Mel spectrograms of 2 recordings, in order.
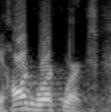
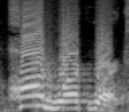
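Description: First: Said in the usual way. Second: Hard work works said very slowly, each word weighted; slow emphatic motto. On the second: Shown as a demonstration. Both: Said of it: "that's my favorite thing to say".

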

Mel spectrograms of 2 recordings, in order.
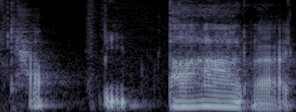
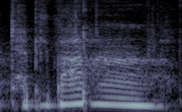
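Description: First: Breathy whispered name, drawn out; whispering. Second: The name squeaked up high; high squeaky voice. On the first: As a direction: whisper it slowly, lovingly. Savoring the animal name. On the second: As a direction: pop it up into a squeak. Repeating the animal name. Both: Pretend.

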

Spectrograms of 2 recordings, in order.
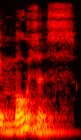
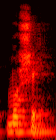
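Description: First: Anglicized Moses, ending in a sounded S; English pronunciation. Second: Hebrew-style Moshe, open ending with no final S; Hebrew pronunciation. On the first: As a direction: say Moses as MOH-ziz. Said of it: "And we say Moses". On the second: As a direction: say Moshe as moh-SHEH. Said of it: "when in Hebrew we say Moshe". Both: Shown as a demonstration.

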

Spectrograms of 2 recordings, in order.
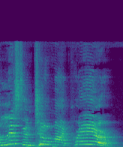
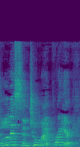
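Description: First: Slow, raised cry of "Listen to my prayer"; shouting prayer. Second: Said in the usual way. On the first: Acted. Nehemiah crying out to God, slow raised shout. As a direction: call out slowly to God. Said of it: "he shouts out". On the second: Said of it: "when he says".

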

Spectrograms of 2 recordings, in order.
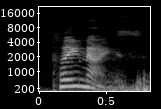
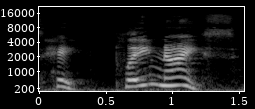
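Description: First: Said in the usual way. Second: Slow, drawn-out "nice" with a falling tune; drawn-out scold. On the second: Shown as a demonstration. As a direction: stretch "nice" out long and let it fall, gently scolding.

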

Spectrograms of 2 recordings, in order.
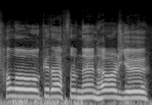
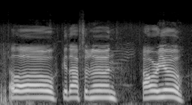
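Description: First: High, lightly voiced villager calling hello; mock villager greeting. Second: High, loud friendly call to passers-by; calling out a greeting. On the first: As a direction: echo the villagers' greeting in a higher voice. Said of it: "They're like". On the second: Real, not acted. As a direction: shout a cheerful hello across to them. Greeting villagers passing by.

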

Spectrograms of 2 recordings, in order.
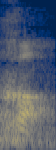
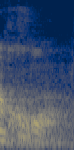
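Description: First: Kha with an open a and relaxed lips; unrounded kha. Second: Kho with pouted lips and an o vowel; rounded kho. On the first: Teacher contrasts the right letter, unrounded kha. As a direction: say kha heavy without rounding the lips. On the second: Teacher shows the wrong letter, lip-rounded kho. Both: Shown as a demonstration. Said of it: "Bukan kho".

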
